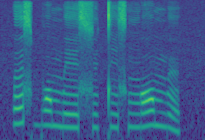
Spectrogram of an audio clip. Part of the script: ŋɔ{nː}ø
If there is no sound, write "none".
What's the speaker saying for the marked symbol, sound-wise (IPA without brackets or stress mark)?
m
